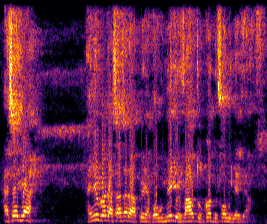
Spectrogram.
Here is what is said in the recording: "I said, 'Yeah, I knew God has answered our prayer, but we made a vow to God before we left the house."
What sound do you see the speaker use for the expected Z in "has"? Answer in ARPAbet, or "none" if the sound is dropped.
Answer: S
